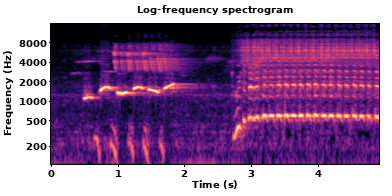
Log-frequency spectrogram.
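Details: Leafbird song used as a training recording for other songbirds: a few rising whistled notes, then a loud, buzzy, pulsing note held steadily for about two seconds.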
